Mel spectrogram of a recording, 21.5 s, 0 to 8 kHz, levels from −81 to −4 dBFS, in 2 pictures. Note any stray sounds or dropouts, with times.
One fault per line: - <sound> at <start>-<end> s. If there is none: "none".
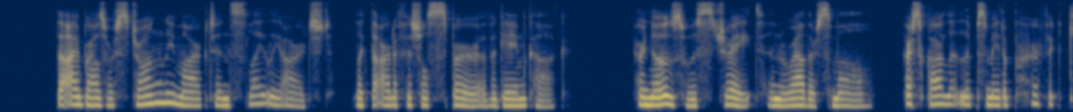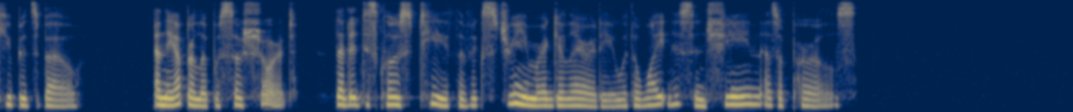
none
